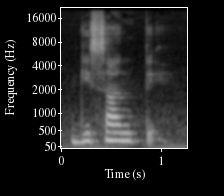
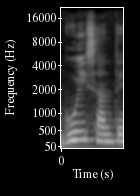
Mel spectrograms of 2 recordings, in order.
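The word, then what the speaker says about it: guisantes: गी, गिसानते, गिसानते, ठीक है, गुई सांते नहीं, गिसानते, मटर, पीज।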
